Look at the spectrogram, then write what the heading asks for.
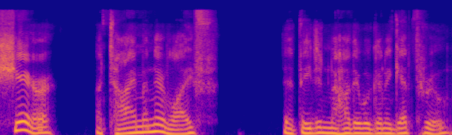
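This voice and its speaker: A man's fairly high voice has a dark, mellow tone, somewhat breathy, with ordinary pitch variation. The sound is dry and close with no echo, over a quiet background. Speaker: psychiatrist and podcast host. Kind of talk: solo podcast monologue. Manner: slow.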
